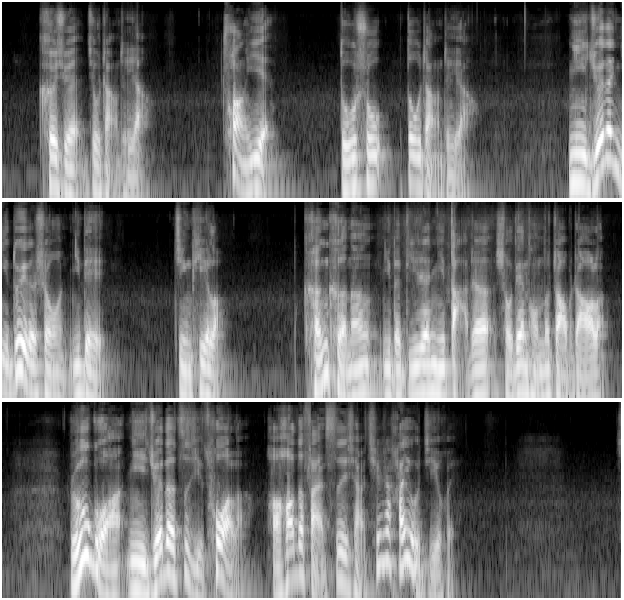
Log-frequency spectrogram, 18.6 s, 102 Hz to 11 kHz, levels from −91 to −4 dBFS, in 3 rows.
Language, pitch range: Chinese, 80-135 Hz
